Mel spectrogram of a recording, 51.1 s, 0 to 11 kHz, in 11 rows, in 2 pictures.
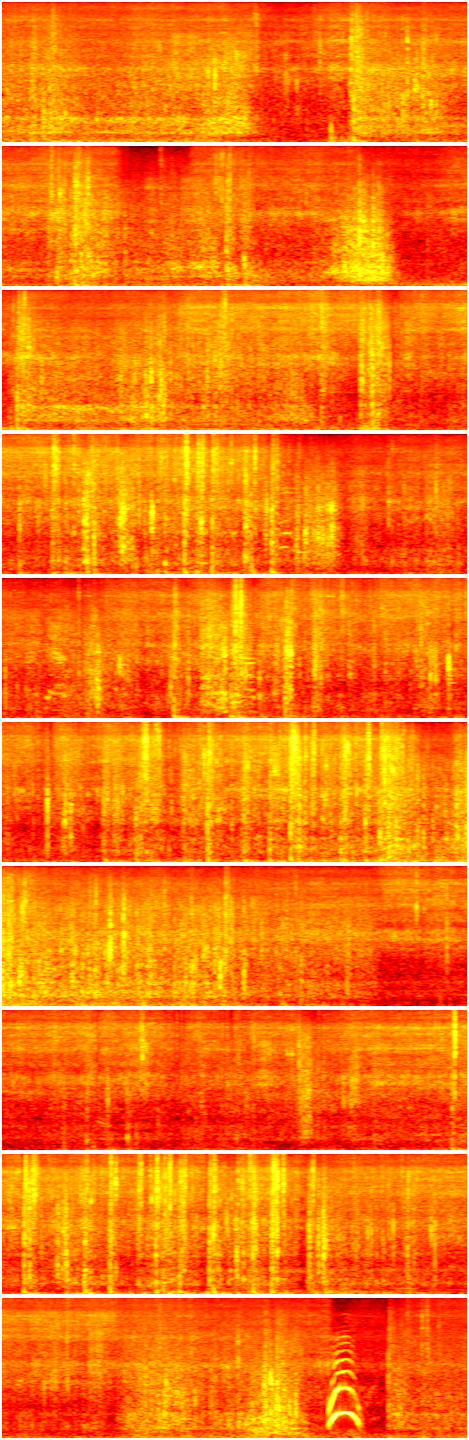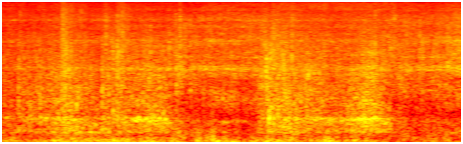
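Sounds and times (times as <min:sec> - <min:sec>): bike clicking and rattling: 0:00.0 - 0:51.0
tyres on dirt: 0:00.0 - 0:51.0
wind rumble on microphone: 0:43.0 - 0:51.0.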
